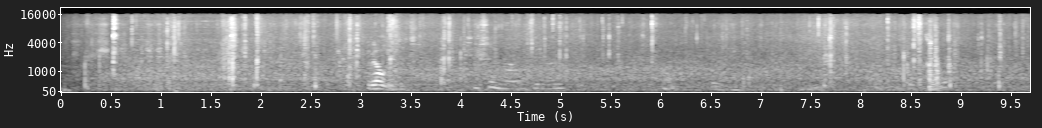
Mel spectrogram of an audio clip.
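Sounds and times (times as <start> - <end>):
footsteps of three people walking toward a small terraced house: 0.0 - 9.6
speech: 3.1 - 3.6, 4.2 - 5.2.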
